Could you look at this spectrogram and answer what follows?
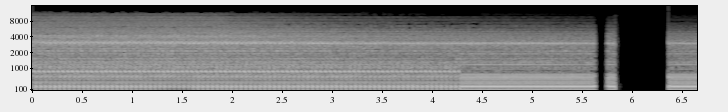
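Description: Electronic dance music from a DJ set: a dense, buzzing synth sound with a rapid pulse, which about four seconds in gives way to a held droning chord. Near the end the sound cuts out completely for about half a second, then comes back.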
